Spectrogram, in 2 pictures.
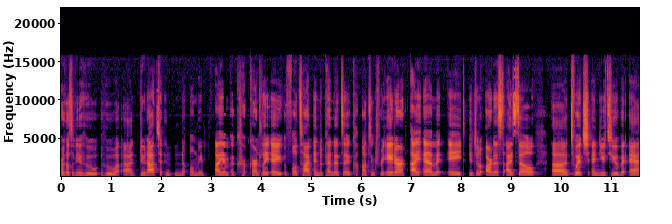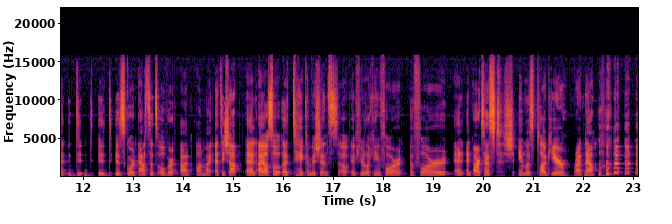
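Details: Stuttering (stammer), real, in an adult woman with a lifelong stammer who is a stammer advocate.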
